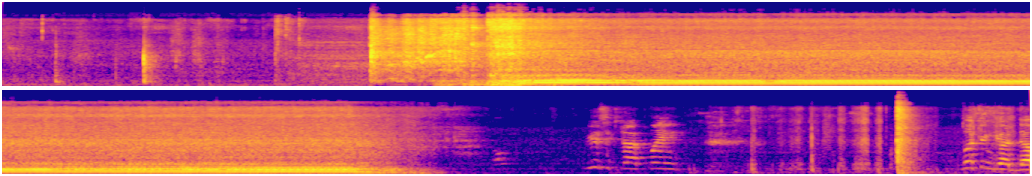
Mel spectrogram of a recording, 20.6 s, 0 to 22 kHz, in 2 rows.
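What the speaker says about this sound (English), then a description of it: "We'll give the Bronco a good old start up and see how" A 1988 Ford Bronco II with a newly fitted exhaust cranks and fires up, then holds a loud, steady throaty idle with slight revving for about nine seconds before shutting off, with a few knocks and brief talk around it.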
